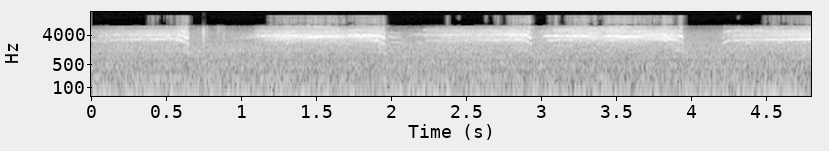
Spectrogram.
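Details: In Madrid in May, a Peregrine Falcon gives harsh, high, grating calls in drawn-out bursts about every second and a half, over a steady low rumble of city noise, as the female brings a pigeon to the nest.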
